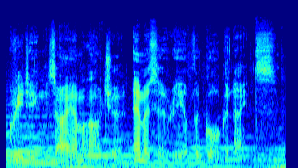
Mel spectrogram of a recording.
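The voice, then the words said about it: Very soft-spoken distinct character voice. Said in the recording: “doing the voice. ... he has this very, very soft spoke. I like it. Because it's just very distinct.”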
